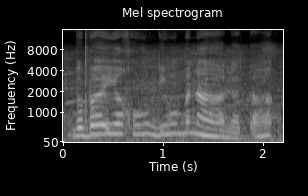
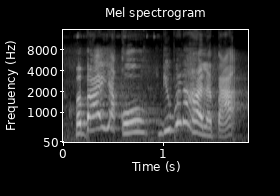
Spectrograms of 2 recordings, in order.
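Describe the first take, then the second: First: It is said in a sad tone. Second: It is said in an angry tone.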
